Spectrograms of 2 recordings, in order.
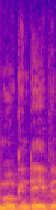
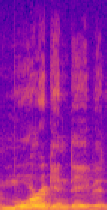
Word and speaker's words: Mogen David: bit the mogen David or most people saved mogen David and some people pronounce that Morgan David no are no are mogen David wine company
